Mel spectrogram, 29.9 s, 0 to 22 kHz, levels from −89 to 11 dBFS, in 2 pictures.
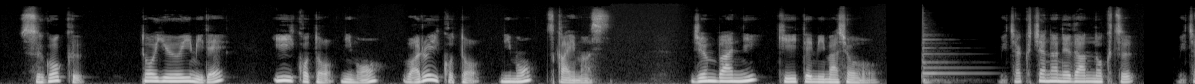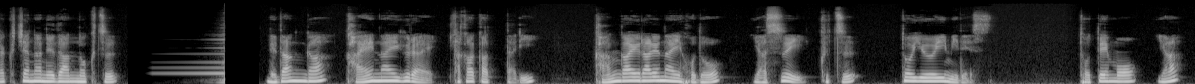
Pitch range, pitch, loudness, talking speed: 115-165 Hz, 145 Hz, -15 LUFS, 190 characters per minute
